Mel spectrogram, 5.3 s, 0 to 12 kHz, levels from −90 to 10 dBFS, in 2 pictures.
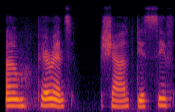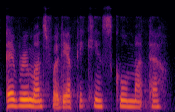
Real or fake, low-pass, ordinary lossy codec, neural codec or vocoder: fake; 7.2 kHz; Opus, 16 kbps; codec, 16 kHz, 0.5 kbps, X-Codec, WavLM features, trained on Multilingual LibriSpeech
